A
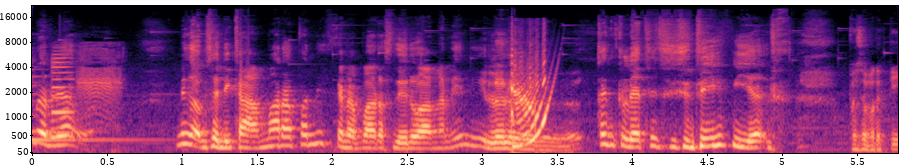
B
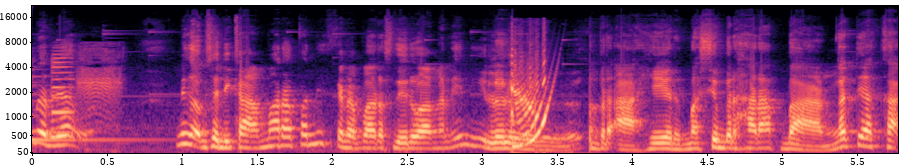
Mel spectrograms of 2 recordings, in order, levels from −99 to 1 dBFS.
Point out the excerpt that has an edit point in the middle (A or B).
B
